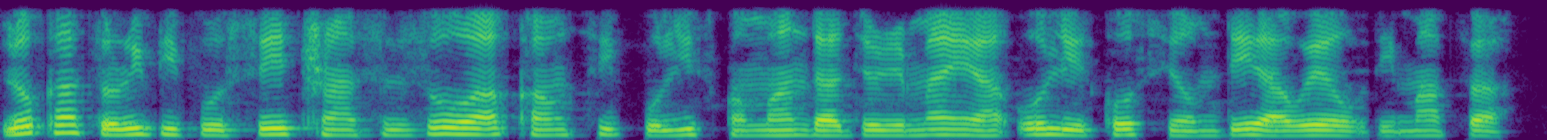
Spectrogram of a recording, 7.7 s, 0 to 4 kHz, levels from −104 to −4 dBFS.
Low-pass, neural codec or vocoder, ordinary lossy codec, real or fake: 3.6 kHz; none; none; real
